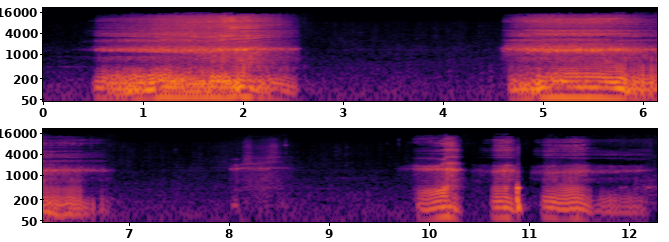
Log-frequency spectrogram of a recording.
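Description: A deep, rough creature growl rumbles in two long, loud bursts, followed by a few shorter, choppy snarls and snorts, unaccompanied by talk.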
